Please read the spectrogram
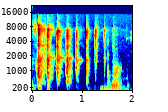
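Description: A woman laughing: a quick run of breathy "ha" pulses, about seven a second, ending in a short voiced laugh.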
